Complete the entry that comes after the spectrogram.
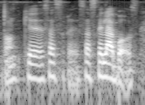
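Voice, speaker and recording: A woman from Iran with a Persian accent, explaining cooking casually as a guest, in halting second-language phrasing. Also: low-pitched, creaky, a crowd in the background. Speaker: guest home cook.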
